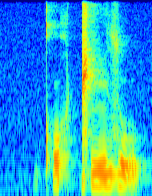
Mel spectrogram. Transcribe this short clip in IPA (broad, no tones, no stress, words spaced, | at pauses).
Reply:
kʼoxǁĩzu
